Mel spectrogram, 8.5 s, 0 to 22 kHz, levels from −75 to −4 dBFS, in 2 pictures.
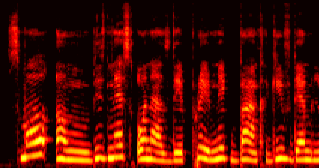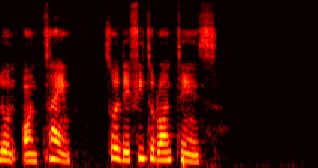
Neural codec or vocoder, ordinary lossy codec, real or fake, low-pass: none; none; real; none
